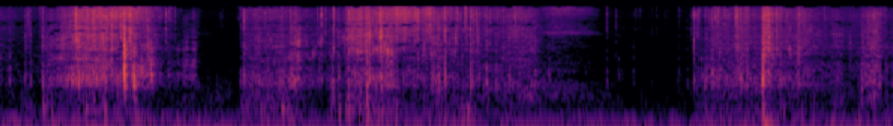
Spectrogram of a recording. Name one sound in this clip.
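A cardboard box rustles as it is handled.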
